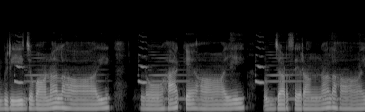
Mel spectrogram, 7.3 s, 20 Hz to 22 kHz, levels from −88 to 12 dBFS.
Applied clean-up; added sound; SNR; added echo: none; Wind instrument, woodwind instrument; 14 dB; none.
